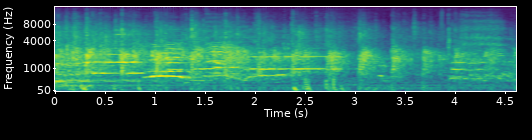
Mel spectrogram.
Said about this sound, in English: Give God a hand clap of praise in this house.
